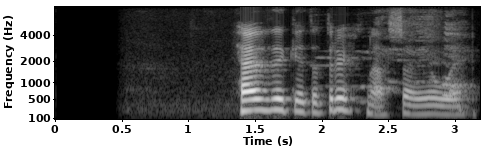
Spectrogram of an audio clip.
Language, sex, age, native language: Icelandic, female, 20-29, Icelandic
